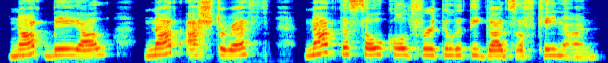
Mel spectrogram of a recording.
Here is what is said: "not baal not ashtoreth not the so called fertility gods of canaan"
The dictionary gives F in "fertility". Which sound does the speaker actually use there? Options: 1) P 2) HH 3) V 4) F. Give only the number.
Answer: 4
